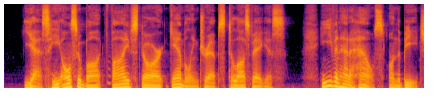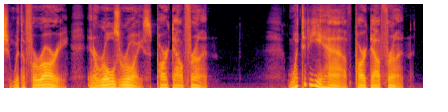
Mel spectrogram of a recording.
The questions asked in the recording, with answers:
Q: What did he have parked out front?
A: He had a Ferrari and a Rolls Royce parked out front.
